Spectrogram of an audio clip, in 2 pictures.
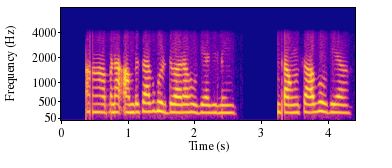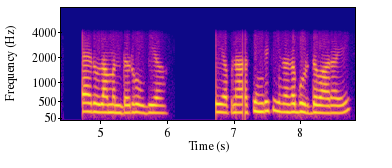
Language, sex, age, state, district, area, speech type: Punjabi, female, 18-30, Punjab, Mohali, urban, conversation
